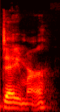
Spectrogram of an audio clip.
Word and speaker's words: Dahmer: was uh dahmer and his name is pronounced damer so we started off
